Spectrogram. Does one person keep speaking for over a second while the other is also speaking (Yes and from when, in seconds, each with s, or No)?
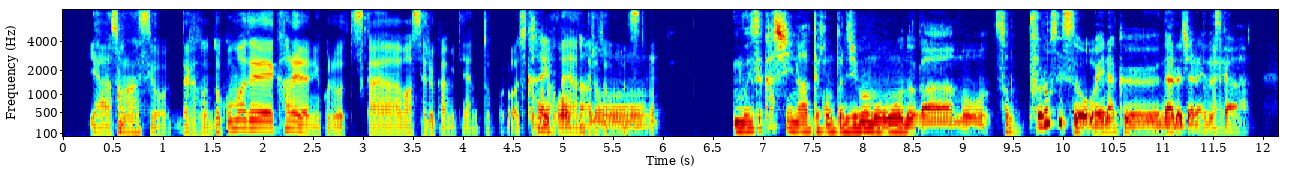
Yes, from 4.6 s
